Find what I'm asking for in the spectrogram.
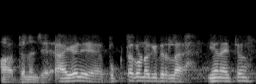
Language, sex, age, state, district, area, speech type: Kannada, male, 30-45, Karnataka, Bellary, rural, conversation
